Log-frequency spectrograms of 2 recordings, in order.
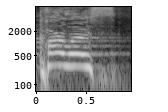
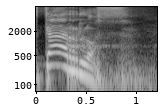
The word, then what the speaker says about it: Carlos: My name is not Carlos, it's Carlos. So uh, listen, I, I, know what part of the country I'm in. I, I, bet you guys can roll your R's at every single campus here in this room.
